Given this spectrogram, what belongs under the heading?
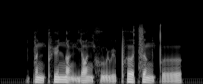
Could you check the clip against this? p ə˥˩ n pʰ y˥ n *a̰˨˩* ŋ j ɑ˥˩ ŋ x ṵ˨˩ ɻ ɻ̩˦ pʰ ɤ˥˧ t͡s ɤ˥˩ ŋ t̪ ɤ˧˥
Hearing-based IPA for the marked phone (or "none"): ɑ̰˨˩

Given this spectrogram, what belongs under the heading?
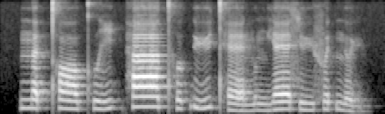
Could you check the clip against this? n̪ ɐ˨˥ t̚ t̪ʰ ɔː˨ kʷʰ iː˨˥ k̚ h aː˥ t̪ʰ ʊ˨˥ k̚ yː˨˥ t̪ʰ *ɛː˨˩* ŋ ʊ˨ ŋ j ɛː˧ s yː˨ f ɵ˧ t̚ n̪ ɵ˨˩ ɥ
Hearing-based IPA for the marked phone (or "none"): ɛː˨˩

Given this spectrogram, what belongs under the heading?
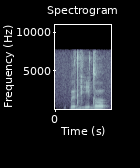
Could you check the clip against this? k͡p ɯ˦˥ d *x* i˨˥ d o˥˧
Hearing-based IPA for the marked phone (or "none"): ɡʱ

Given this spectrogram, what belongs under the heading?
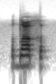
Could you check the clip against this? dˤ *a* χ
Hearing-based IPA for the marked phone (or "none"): ə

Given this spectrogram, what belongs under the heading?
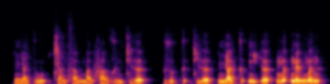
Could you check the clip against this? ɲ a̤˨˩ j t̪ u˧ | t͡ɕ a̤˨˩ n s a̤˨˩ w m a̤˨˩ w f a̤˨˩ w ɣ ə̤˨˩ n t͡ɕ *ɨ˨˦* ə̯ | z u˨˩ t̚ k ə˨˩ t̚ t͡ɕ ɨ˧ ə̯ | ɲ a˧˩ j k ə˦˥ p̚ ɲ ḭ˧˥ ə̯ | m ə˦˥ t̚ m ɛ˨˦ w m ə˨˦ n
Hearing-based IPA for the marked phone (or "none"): ɨ˨˦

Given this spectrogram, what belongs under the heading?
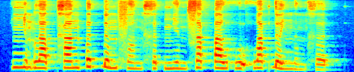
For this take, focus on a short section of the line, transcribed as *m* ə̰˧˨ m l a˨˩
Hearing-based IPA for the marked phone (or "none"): ɲ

